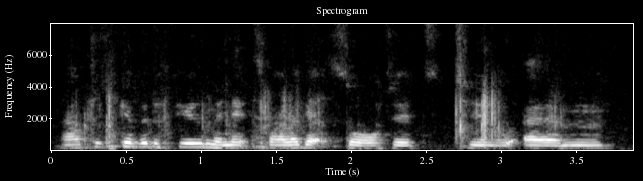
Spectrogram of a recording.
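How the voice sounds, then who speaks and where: A woman's voice: fairly low pitch, moderate pace, background noise. A woman with a Geordie accent hosting a casual live craft stream from home, chatting and rambling with lots of ums. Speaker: craft channel host.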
